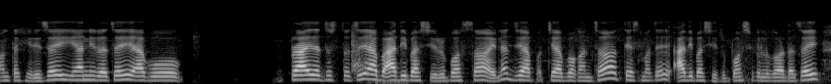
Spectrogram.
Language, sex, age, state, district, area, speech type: Nepali, female, 30-45, West Bengal, Jalpaiguri, urban, spontaneous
